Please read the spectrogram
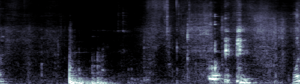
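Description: A heavy, thick-bottomed glass whisky bottle is set down on a barrel-top table with a single sharp knock about a second in. More glassware is handled near the end.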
